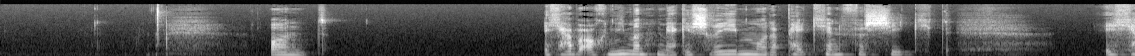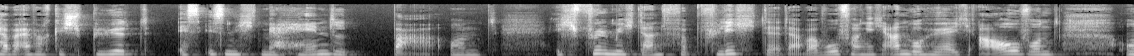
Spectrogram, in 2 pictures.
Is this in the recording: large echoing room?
no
